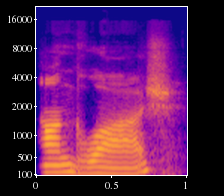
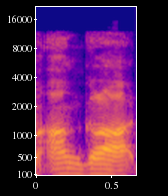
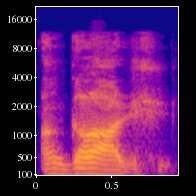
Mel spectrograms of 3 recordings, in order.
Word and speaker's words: anglage: Might be a bit of anglage. There's some angl. No, you have to say it like Swiss anglage.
